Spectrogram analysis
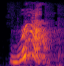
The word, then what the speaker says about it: wrap: a present yeah okay so we hear just the r-right just the our rap we don't hear the W good alright let's do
